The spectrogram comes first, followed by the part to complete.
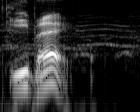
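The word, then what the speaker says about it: Ibe: Again, it's spelled I-B-E, pronounced eBay.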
